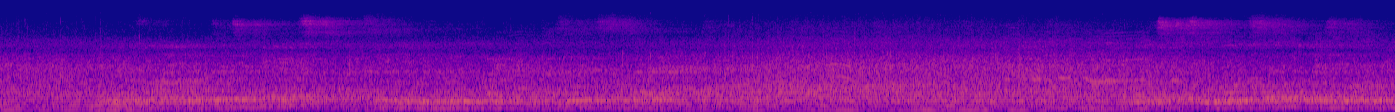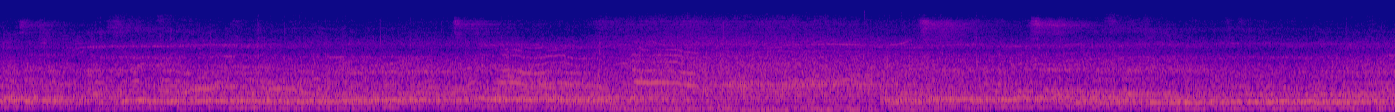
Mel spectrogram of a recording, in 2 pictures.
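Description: A large stadium crowd murmurs and cheers in a wide open space.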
